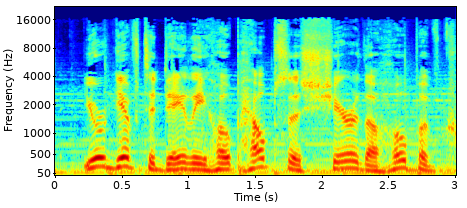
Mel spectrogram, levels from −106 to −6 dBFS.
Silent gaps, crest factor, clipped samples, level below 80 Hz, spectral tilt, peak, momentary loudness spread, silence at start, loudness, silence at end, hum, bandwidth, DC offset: none; 14 dB; under 0.1%; -38 dBFS; -5.5 dB/octave; -6 dBFS; 5 LU; 0 s; -20 LUFS; 0 s; none; 17 kHz; under 0.1%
